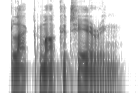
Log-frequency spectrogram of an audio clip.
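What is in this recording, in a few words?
"black marketeering", British English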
